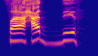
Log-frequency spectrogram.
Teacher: দাল সাজের দিস, সার উচ্চারণটা একদম নরম পাতলা হবে। জিব্বার মাথা উপরের দাঁতের মাথার সাথে লাগবে সার উচ্চারণটা করার সময়।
